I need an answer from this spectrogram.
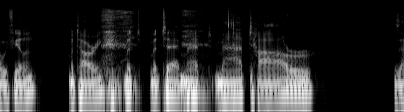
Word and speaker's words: Metairie: I know you're joking, but all I'm thinking about is I saw people in the comments being like, "It's Metri," and I put It's that not I put that Metri, under the first of same all.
